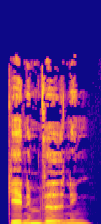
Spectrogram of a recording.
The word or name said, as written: gennemvædning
